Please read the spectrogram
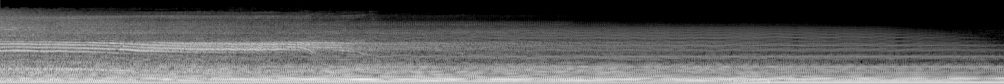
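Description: Heavy distorted electric guitar chords held and ringing, with no drums. A high note slides down about two seconds in. About seven seconds in the deepest bass drops away, leaving a steady low drone.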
